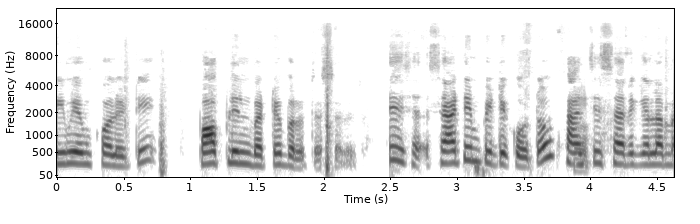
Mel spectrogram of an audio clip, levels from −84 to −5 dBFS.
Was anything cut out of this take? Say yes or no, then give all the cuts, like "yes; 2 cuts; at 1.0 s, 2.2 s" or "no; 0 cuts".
yes; 1 cut; at 2.5 s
